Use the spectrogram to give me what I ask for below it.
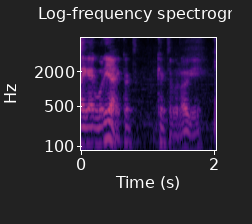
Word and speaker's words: bulgogi: We ate some bulgogi. Is that how you say it? Bulgogi? – Yeah.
